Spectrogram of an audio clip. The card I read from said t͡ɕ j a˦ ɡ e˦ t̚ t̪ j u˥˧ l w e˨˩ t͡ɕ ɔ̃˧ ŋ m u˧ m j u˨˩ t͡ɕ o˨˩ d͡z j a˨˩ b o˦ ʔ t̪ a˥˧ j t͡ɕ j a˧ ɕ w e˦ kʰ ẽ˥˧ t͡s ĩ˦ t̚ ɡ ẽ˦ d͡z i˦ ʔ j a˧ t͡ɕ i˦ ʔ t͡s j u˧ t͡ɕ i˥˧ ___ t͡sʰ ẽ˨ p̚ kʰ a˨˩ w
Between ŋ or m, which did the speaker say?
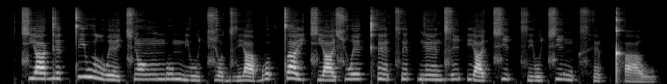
ŋ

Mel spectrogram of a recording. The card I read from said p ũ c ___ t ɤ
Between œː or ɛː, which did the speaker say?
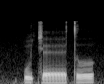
ɛː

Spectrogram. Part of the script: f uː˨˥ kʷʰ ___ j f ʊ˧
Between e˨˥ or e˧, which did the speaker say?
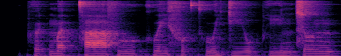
e˧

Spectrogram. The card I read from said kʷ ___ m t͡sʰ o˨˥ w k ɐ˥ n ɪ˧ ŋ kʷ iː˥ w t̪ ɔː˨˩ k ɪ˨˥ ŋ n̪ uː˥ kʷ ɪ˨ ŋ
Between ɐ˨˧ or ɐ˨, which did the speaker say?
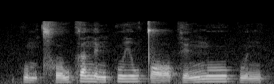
ɐ˨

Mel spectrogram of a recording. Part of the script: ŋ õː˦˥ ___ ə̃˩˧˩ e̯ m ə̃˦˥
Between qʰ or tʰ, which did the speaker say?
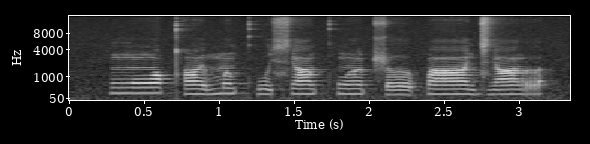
qʰ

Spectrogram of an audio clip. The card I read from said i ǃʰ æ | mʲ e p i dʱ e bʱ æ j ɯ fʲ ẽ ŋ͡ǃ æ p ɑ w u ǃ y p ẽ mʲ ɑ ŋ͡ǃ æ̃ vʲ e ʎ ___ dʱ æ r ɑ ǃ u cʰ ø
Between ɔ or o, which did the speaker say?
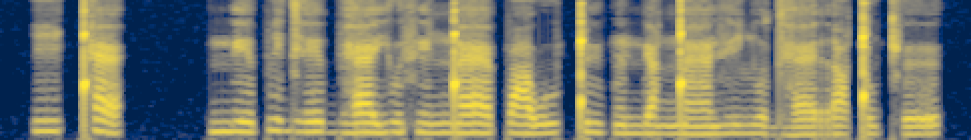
o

